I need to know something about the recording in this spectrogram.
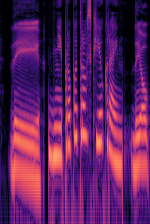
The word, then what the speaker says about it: Dnepropetrovsk: So it's now called Dnepro, but it was called the Dnepropetrovsk, Ukraine. The old pronunciation of this is Dnepropetrovsk.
